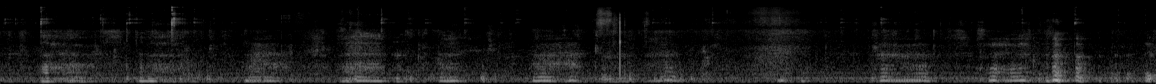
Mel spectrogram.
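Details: A 12-week-old female Corgi puppy gives soft whimpers and grunts while playing with a new friend, as people talk and laugh nearby.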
